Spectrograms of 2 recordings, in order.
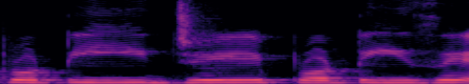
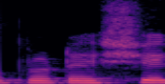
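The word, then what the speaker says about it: protégé: बढ़ते हैं दोस्तों हमारे फोर्थ वर्ड की तरफ, या फिर इसको आप प्रोटीजे ऐसे करके प्रोनाउंसिएट नहीं कर सकते हैं, आप इसको प्रोटेशे करके बोलना होगा।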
